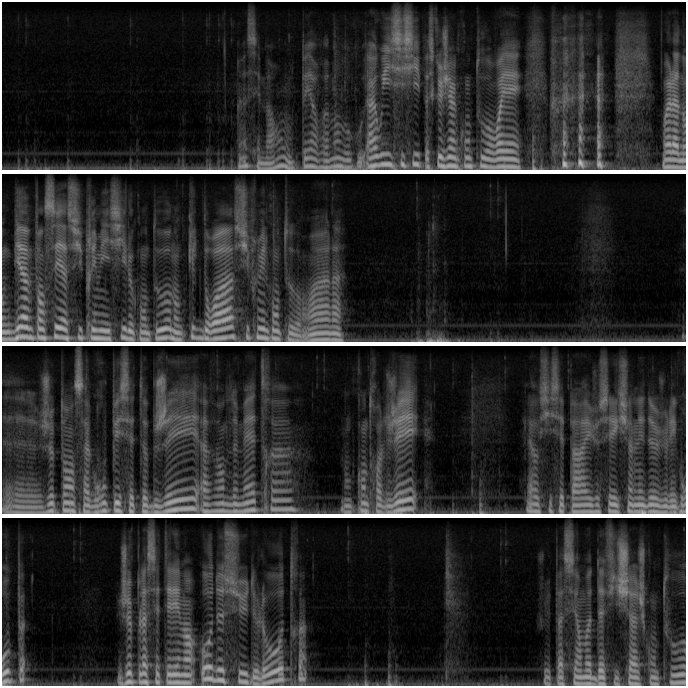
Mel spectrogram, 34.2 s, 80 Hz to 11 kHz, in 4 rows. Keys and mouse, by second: 0.3-2.2 drag, 2.4-3.5 drag, 4.2 KP_Subtract, 10.8 right click, 11.6 click, 12.8-14.3 drag, 14.1 ctrl+z, 14.8 click, 19.3-20.5 drag, 21.2 click, 22.0 ctrl+g, 22.6 ctrl+click, 23.5 click, 25.7 ctrl+g, 26.7 click, 27.4-30.6 drag, 32.0 click.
